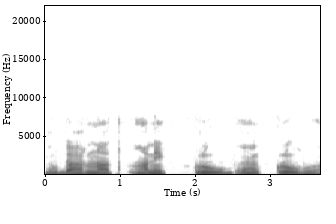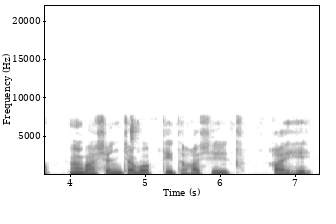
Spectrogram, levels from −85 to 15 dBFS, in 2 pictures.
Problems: none marked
